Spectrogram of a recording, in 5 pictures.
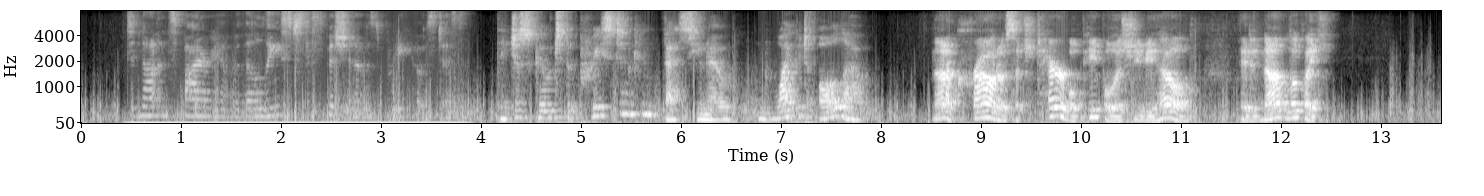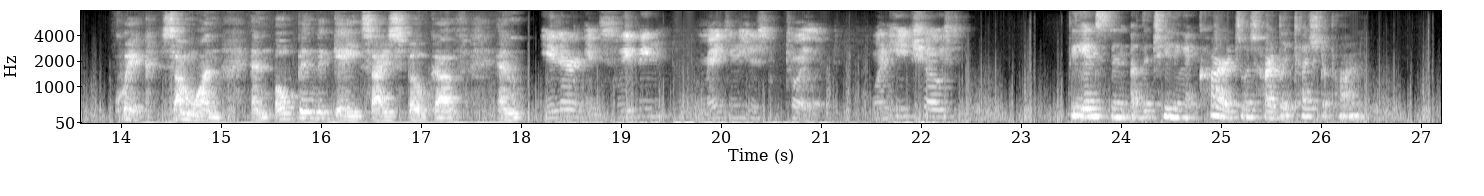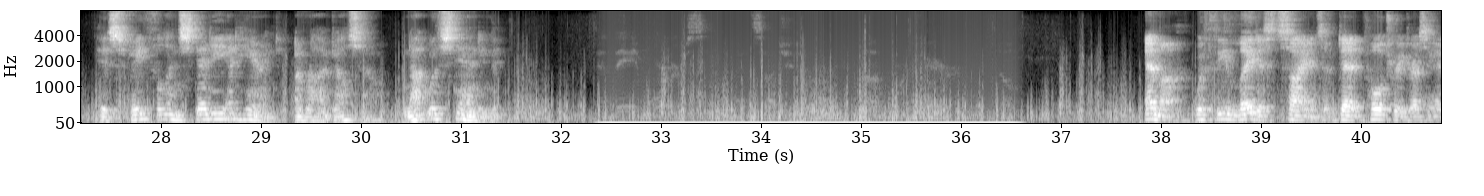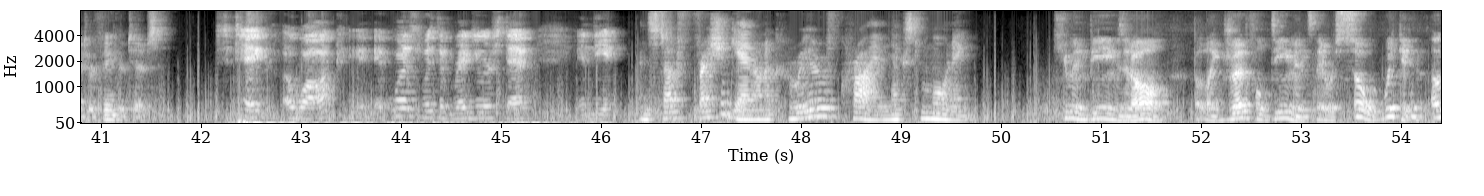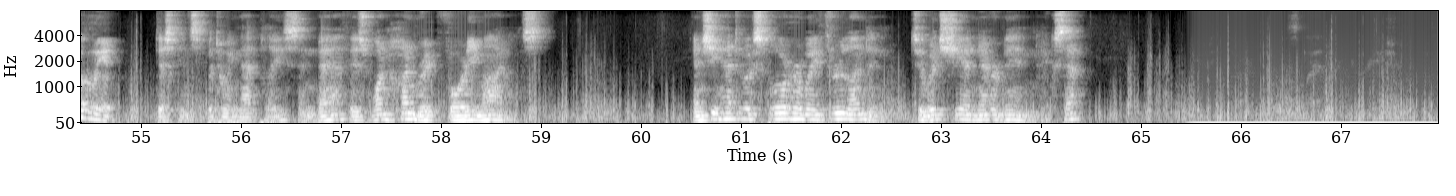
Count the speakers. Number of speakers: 9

